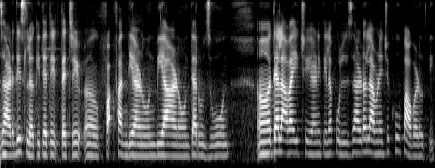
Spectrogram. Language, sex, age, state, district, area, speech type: Marathi, female, 45-60, Maharashtra, Pune, urban, spontaneous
